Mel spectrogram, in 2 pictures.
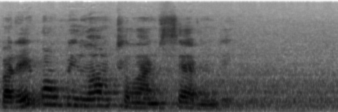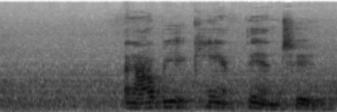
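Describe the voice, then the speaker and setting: With lively intonation, a woman speaks at a medium pitch and moderate pace, with noticeable background noise and audible room echo. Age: 60s. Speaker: pastor and instructor. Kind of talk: workshop teaching discussion.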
